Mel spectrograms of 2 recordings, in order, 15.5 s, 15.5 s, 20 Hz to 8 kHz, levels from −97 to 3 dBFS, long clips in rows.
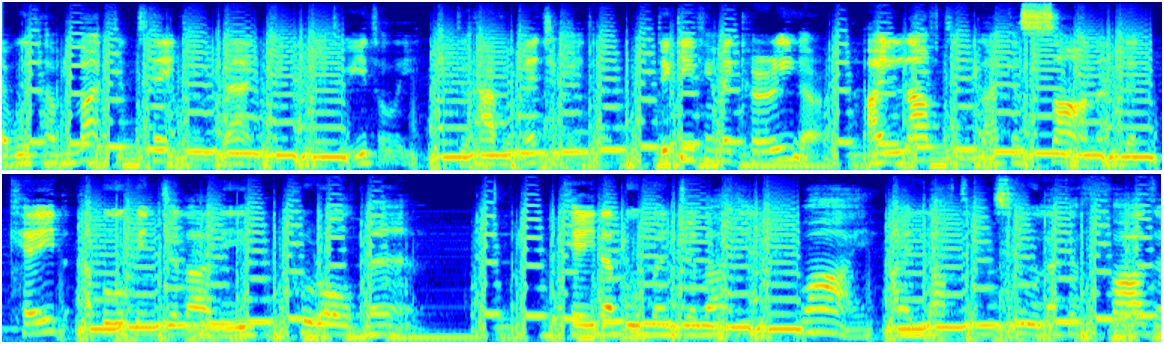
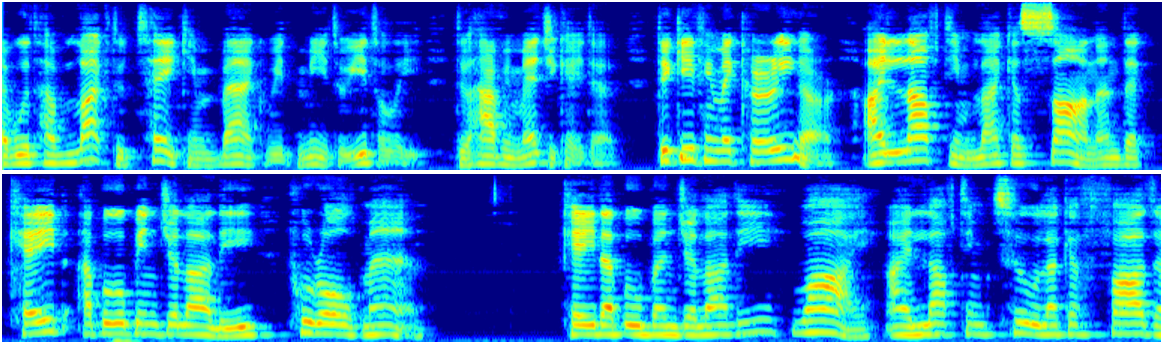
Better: second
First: background sound (Electric guitar); as loud as the speech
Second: none

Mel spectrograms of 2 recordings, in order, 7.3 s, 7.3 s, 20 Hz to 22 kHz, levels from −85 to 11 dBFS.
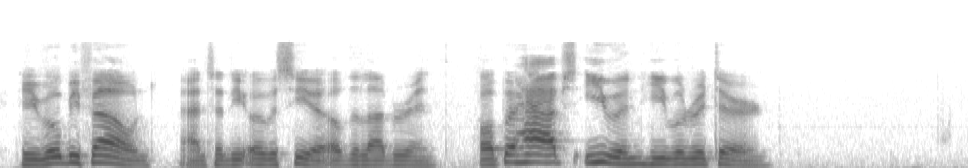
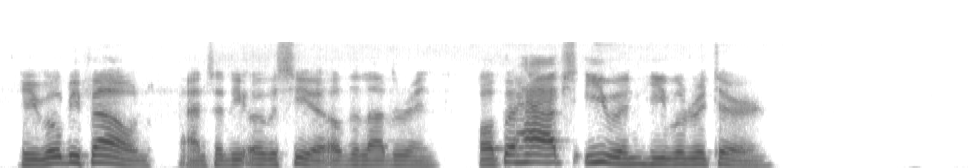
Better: first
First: none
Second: noise reduction (neural mask model Resemble Enhance denoiser)

